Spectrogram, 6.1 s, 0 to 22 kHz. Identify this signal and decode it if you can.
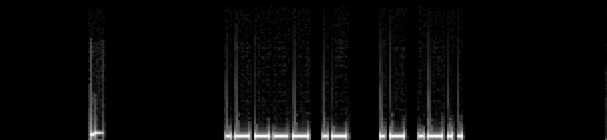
Morse code, heard as a keyed tone, about 25 wpm, 700 Hz. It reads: 1A AL
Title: Field Day Exchanges - 25wpm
